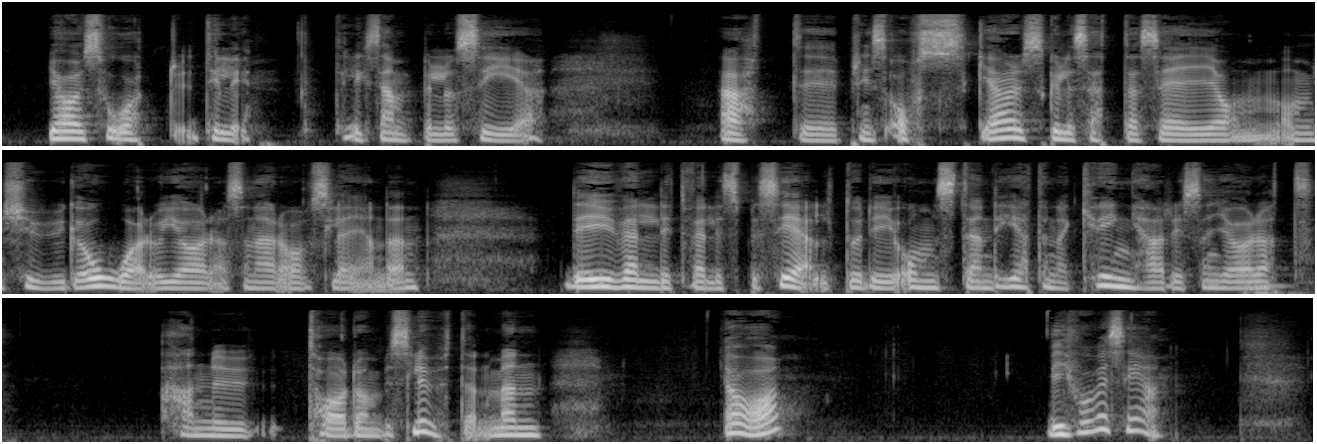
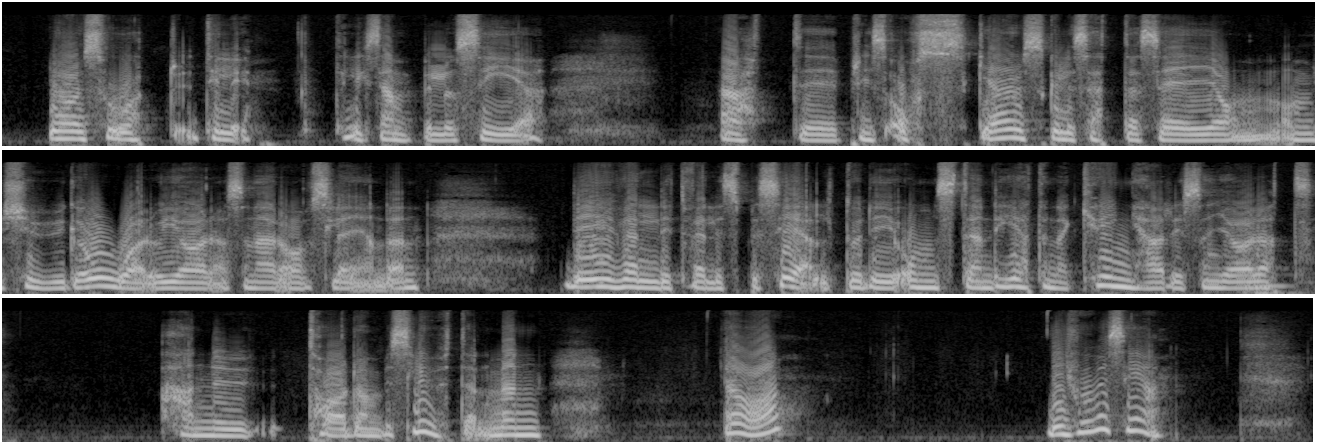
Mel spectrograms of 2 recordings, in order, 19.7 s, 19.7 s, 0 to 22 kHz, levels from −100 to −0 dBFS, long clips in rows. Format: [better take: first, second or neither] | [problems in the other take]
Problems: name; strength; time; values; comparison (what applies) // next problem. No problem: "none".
first | distortion; heavy; 6 dB below the speech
